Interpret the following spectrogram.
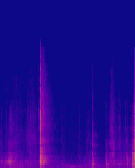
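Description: Hands handling a plastic packaging tray and earbuds on a tabletop: light rubbing, a sharp click about half a second in, and a few faint ticks after.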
